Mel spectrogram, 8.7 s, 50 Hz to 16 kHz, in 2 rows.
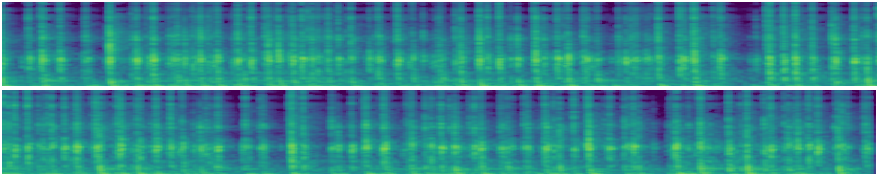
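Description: An ASUS ROG Claymore Core mechanical keyboard with Cherry MX Red switches, black plastic keycaps on a metal frame, and a hollow housing with RGB backlight is typed on continuously with the fingertips of both hands. Rapid, overlapping plastic clacks form a steady stream, with a clicky tone around 1.1 kHz and only a couple of brief pauses. Each keystroke is short and dry, dying away almost at once.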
